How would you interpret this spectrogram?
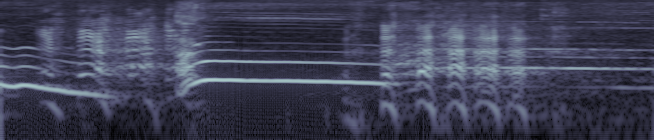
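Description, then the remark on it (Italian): A person imitates a wolf howl with long, sustained tonal wails that glide and hold steady, fairly loud, with a brief warbling break between two drawn-out howls. “E facci ancora sentire il. Lupo. Il lupo.”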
